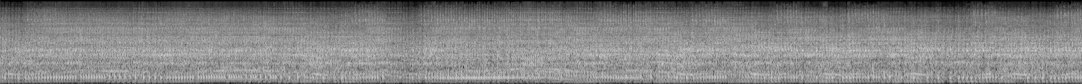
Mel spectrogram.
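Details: Huoniao HN125 single-cylinder, later restart with the battery on charge, to check whether it sounds better: crisp, even tick from the top end, revs swelling a little, tappets sounding quiet. Normal idle.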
